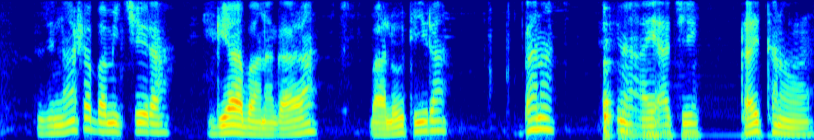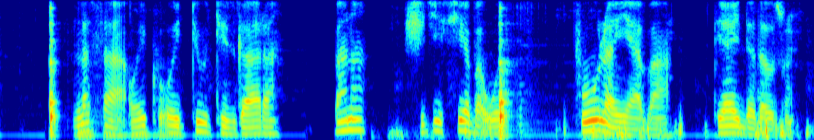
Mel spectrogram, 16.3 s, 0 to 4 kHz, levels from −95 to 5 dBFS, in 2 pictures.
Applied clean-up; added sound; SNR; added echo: neural mask model RNNoise.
